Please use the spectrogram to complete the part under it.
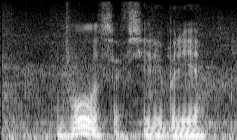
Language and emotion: Russian, sad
